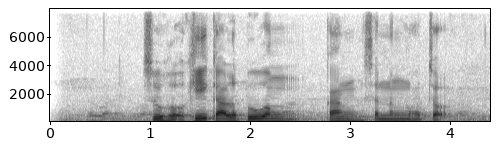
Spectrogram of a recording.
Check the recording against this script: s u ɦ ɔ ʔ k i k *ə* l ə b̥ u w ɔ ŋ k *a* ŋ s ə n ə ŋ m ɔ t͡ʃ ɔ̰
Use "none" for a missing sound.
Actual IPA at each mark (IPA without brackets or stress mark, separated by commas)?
a, a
